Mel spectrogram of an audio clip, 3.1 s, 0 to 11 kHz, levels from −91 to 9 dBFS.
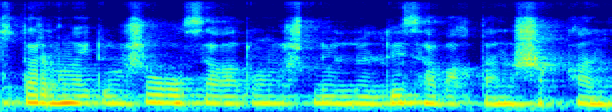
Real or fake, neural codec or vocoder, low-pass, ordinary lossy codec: fake; vocoder, 22.05 kHz, 80 mel bands, WaveNeXt; none; none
